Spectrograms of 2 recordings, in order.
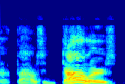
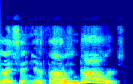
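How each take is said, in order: First: Slow, disbelieving repeat of the amount; drawn-out, affronted disbelief; incredulous echo. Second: Said in the usual way. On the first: Retold or imitated. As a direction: imitate a mother scoffing at the sum. Mother scoffs at the sum.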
